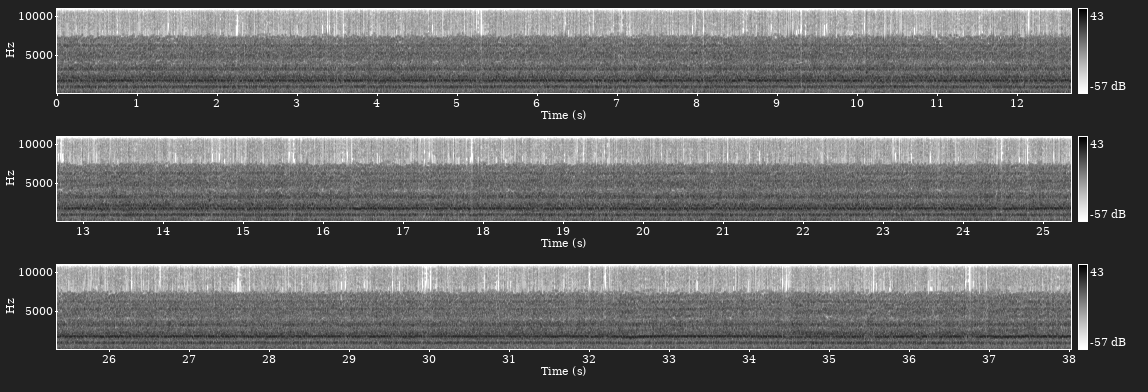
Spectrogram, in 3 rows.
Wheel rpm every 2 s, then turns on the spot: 230, 230, 230, 230, 240, 230, 230, 230, 230, 230, 230, 240, 230, 230, 230, 230, 230, 230, 230.
none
